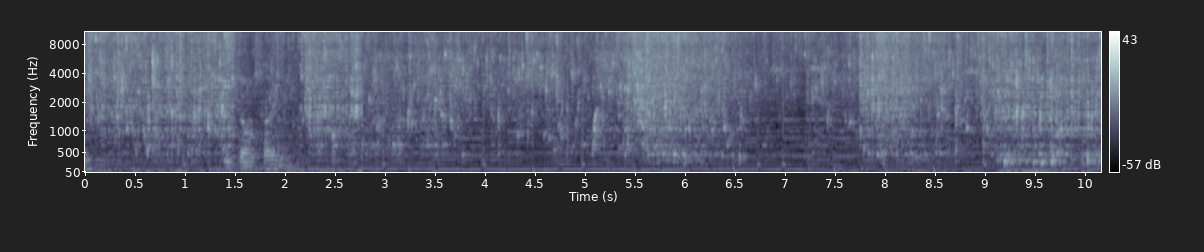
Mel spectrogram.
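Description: Water splashes as a plastic part is scrubbed in a sink.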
